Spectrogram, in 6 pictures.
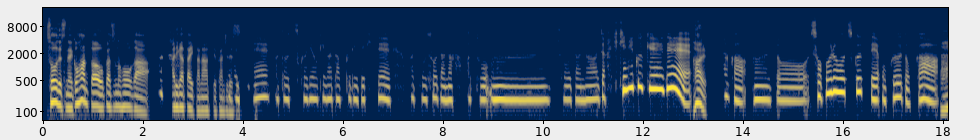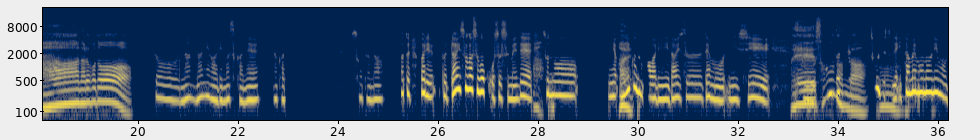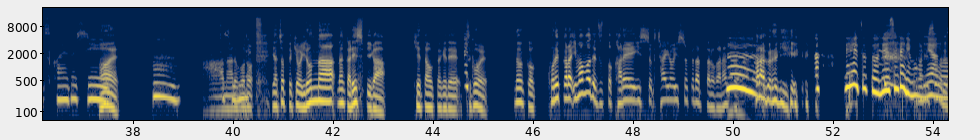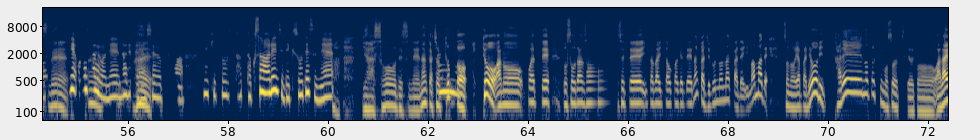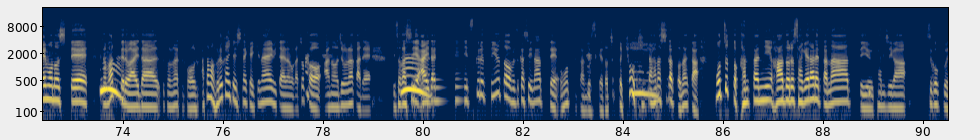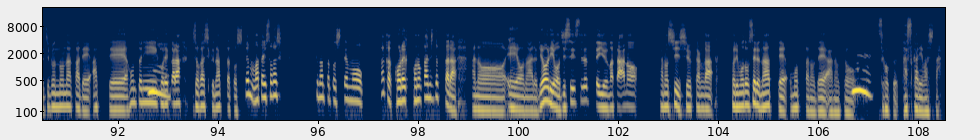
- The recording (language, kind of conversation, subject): Japanese, advice, 忙しくても簡単で栄養のある料理を作れるようになるには、どう始めればいいですか？
- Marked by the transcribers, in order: distorted speech; other background noise; laugh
